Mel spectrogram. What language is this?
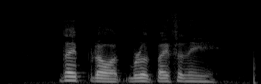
Thai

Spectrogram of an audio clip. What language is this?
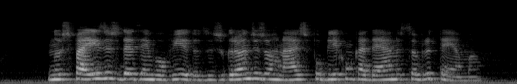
Portuguese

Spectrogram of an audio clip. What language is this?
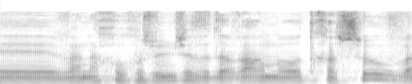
Hebrew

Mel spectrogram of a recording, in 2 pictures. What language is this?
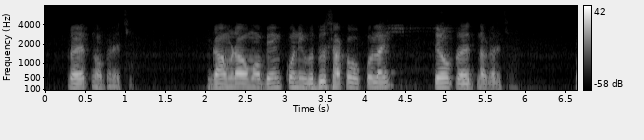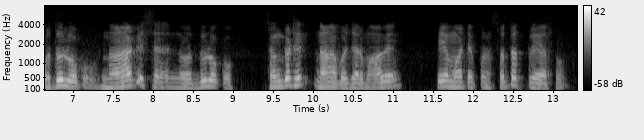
Gujarati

